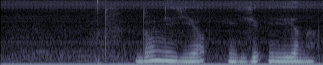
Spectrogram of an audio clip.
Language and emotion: Russian, sad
